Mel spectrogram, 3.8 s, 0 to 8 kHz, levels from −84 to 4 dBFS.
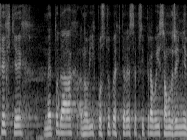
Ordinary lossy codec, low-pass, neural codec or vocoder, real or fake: MP3, 64 kbps; 7.2 kHz; none; real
